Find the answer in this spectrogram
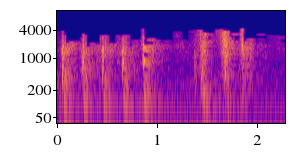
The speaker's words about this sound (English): Somebody's pounding on the portal.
